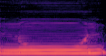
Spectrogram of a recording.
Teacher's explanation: लाम और नून एक ही जगह से अदा होंगे, यानी कि ऊपर वाला जो हिस्सा है उसके साथ जो तालू है इसके साथ हमारी ज़बान टच होगी तो नून, ये ज़बान की नोक हमारी लग रही है इधर, नून, इस तरीके से होंठ बिल्कुल गोल करके पढ़ना है।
